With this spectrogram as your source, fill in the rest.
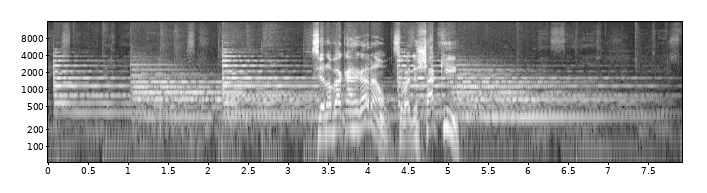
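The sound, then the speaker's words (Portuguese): A bell rung by a sacristan rings out with rich, sustained metallic tones, struck a few times in the opening seconds and left to hum and fade, while a person briefly speaks over the ringing. “Toca o sino sacristão.”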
